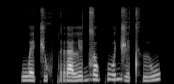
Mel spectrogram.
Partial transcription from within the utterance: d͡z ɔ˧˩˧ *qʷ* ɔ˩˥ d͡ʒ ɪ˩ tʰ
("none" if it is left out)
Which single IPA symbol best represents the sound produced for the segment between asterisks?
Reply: kʷ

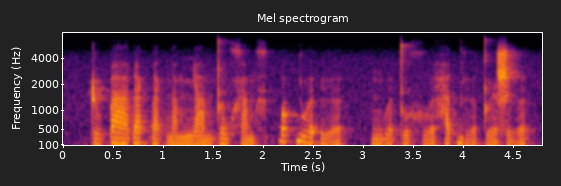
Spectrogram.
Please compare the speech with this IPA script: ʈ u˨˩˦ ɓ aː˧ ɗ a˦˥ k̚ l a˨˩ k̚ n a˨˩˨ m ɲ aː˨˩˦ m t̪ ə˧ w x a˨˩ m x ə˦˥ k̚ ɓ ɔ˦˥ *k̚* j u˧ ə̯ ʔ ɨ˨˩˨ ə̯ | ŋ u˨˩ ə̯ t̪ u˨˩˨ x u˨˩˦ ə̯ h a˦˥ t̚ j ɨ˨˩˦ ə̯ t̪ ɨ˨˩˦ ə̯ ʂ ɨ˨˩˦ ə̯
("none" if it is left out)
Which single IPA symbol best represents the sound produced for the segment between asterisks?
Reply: k̚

